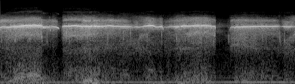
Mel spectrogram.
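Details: Lure recording for swiftlet farming, a roosting sound known as suara inap "Masal": swiftlet calls as loud, sustained, high hissing whistles in bursts of about half a second to a second and a half, broken by brief silences.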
